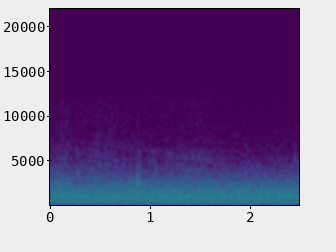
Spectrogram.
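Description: Faint, steady rushing of a distant waterfall, barely above near silence, with one tiny click just before the middle.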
